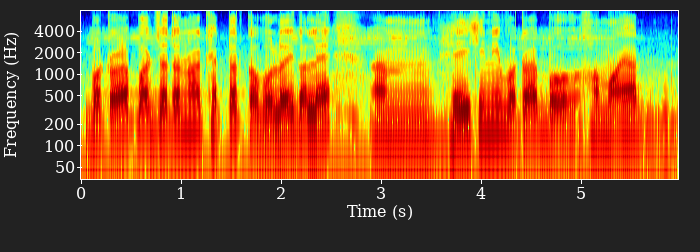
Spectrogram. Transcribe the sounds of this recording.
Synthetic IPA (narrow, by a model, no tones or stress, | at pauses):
bɔtɔɹɔpɔɹzɔtɔnɔɹkʰɛtɹɔtkobɔlojɡɔlɛ | xejkʰinibɔtɔɹɔboxɔmɔjɔt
